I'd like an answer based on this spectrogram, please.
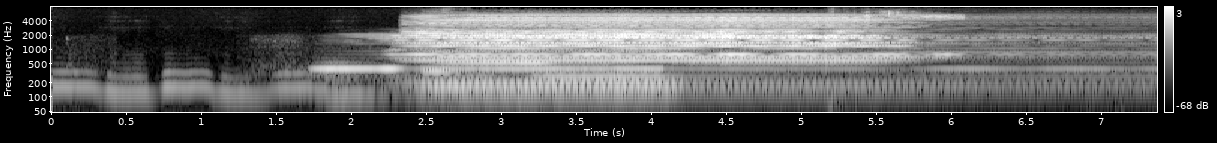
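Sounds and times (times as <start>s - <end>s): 
Indian harmonium playing: 1.7s - 7.3s.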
